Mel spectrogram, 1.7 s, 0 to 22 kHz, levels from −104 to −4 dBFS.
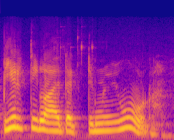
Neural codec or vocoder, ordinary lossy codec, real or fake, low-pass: none; none; real; 14.4 kHz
